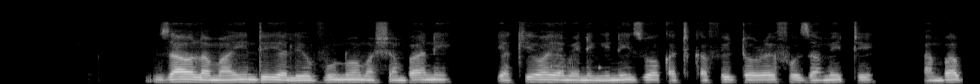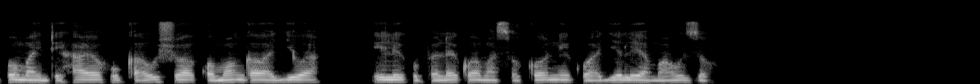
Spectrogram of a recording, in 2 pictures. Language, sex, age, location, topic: Swahili, male, 25-35, Dar es Salaam, agriculture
